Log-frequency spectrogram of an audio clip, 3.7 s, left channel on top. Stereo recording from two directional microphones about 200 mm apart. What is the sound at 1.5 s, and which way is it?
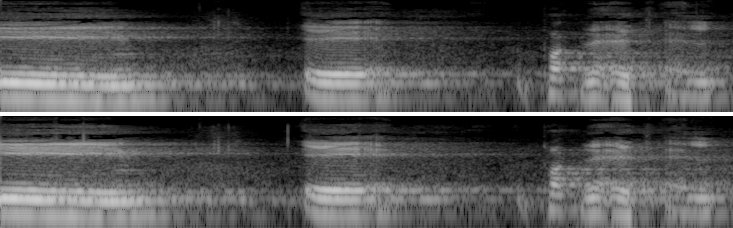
A man's voice, 30° left (ahead or behind).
